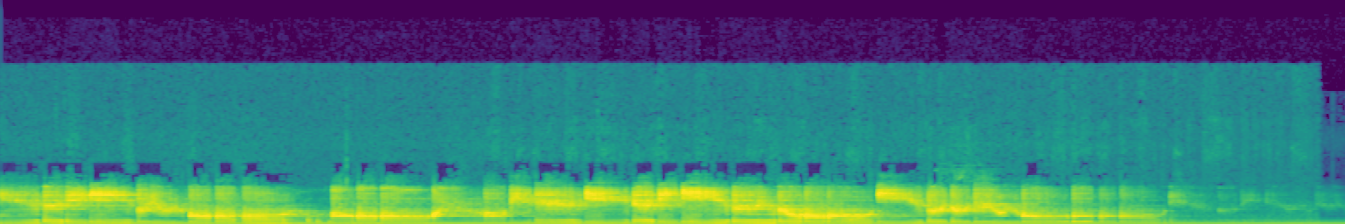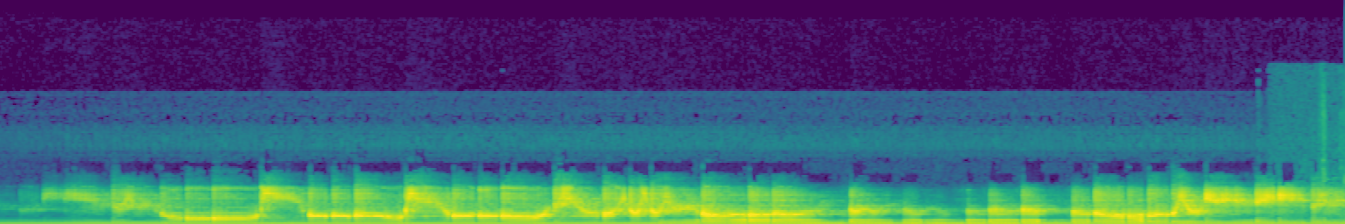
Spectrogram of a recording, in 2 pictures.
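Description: A Mapuche trompe (jaw harp) plays alone, its steady buzzing drone topped by twangy, wah-like overtones that sweep up and down in rhythmic phrases, close and fairly loud throughout.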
